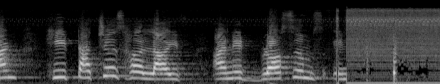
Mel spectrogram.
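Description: A middle-aged woman speaks calmly and steadily into a microphone.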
